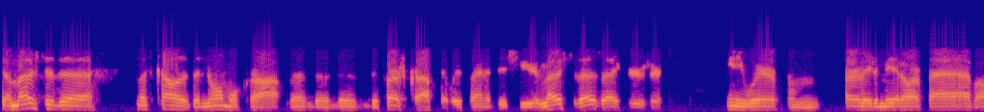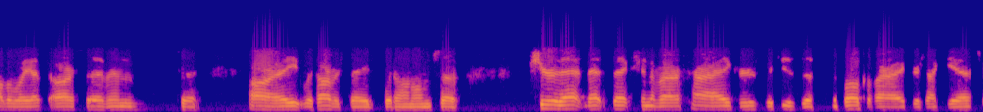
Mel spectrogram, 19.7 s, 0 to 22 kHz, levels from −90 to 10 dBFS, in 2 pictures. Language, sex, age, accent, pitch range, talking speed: English, male, 50-69, American, 100-115 Hz, 215 wpm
